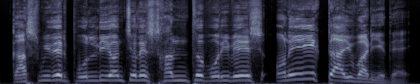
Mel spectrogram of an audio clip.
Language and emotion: Bengali, happy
